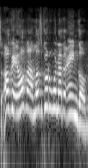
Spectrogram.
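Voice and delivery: lightly voiced king trying again; eager king. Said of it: "the king goes".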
